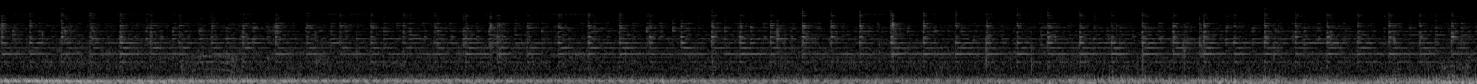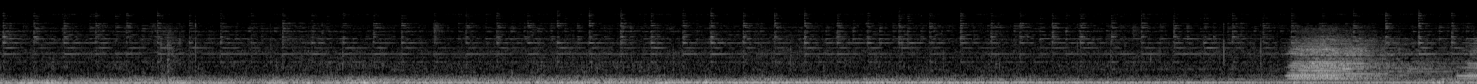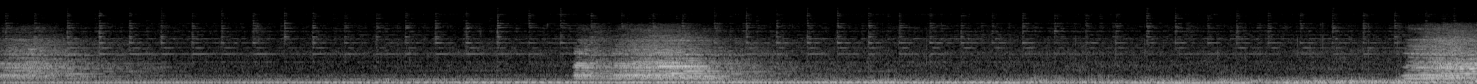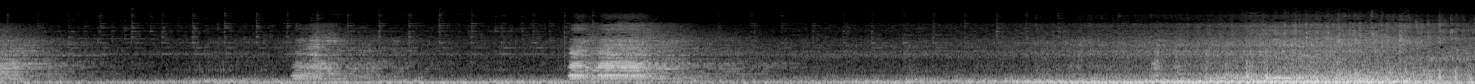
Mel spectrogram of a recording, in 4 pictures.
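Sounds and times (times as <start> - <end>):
locomotive rumble: 0.0 - 59.0
locomotive horn blasts: 27.6 - 31.1, 35.3 - 37.4, 43.6 - 45.3, 47.2 - 48.6, 50.0 - 52.1.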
